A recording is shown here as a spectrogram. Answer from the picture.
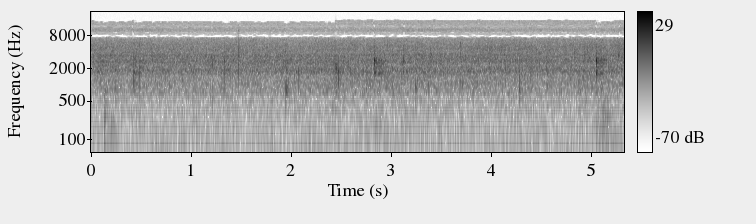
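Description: Fresh-cut potato fries frying in hot oil in a stainless steel pot: a steady sizzle with scattered small pops and crackles.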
